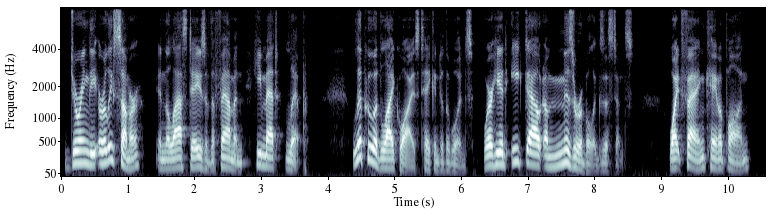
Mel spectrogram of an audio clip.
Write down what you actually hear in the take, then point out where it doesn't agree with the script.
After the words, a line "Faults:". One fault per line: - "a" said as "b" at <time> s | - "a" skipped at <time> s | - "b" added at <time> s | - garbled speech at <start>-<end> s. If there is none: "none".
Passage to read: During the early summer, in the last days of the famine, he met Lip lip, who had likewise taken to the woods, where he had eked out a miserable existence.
During the early summer, in the last days of the famine, he met Lip lip, who had likewise taken to the woods, where he had eked out a miserable existence. White Fang came upon
Faults:
- "White Fang came upon" added at 9.1 s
